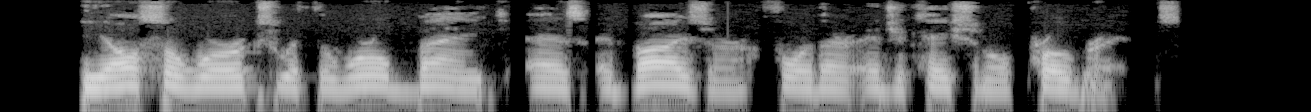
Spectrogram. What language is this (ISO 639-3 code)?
eng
